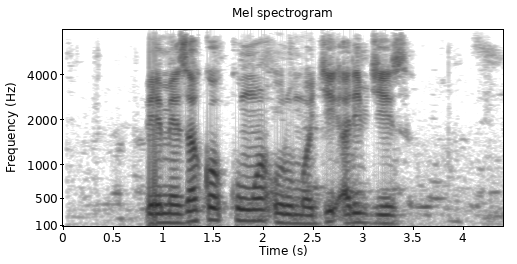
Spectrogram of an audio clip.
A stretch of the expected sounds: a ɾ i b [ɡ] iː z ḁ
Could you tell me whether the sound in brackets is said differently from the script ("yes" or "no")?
yes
